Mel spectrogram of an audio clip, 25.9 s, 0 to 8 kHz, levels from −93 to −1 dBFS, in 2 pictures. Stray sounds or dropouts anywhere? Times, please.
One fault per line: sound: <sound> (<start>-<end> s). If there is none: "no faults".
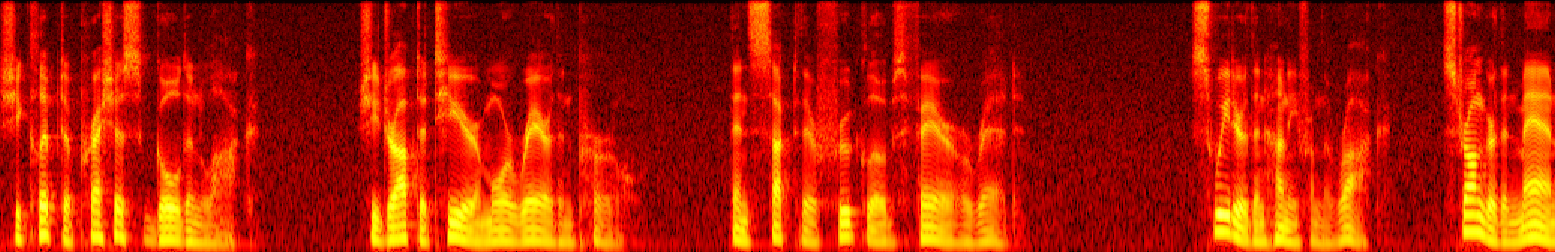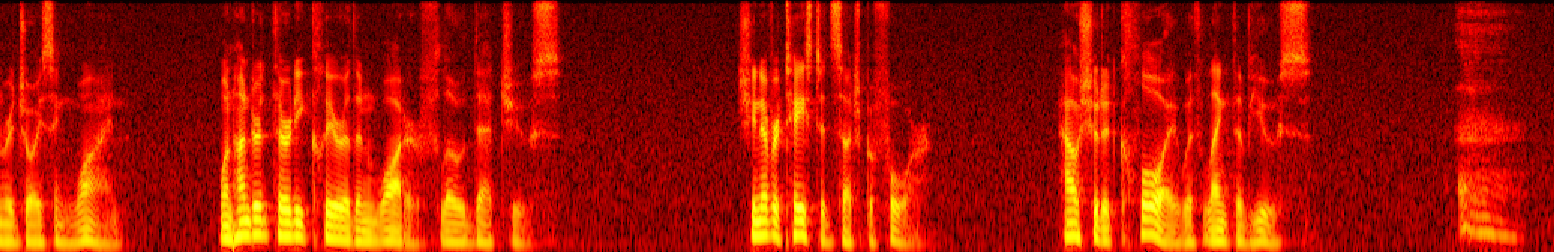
sound: laugh (25.0-25.7 s)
